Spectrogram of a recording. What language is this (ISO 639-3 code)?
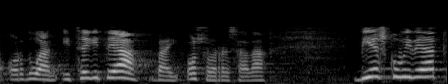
eus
